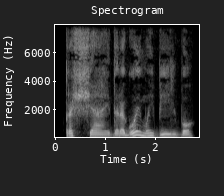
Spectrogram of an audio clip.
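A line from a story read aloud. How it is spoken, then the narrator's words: Quiet. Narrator (Russian): тихо проговорил он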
